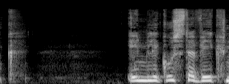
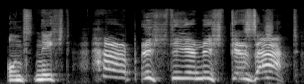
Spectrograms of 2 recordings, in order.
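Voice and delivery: higher, slowed raging uncle; 14 semitones higher, slower than usual. Acted. Uncle raging at Harry across the table, higher. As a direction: rant with spit flying. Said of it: "tobte sein Onkel".

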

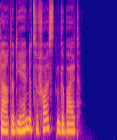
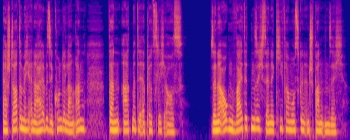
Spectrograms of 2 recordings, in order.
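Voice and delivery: ordinary delivery, nothing marked

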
